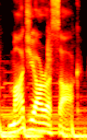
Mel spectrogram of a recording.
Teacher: It's full of what we call back vowels. Sounds like ah and o that you make in the back of your mouth.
